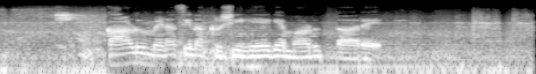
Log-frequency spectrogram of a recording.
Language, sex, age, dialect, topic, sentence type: Kannada, male, 60-100, Coastal/Dakshin, agriculture, question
